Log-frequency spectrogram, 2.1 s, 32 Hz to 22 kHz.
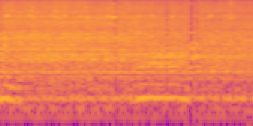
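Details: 2000 Ford Windstar 3.8 after replacing pinholed water bypass tube under the plenum with new gaskets and isolator bolts, first start: smooth even idle, steady low hum, no hiss or vacuum leak; running smooth.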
